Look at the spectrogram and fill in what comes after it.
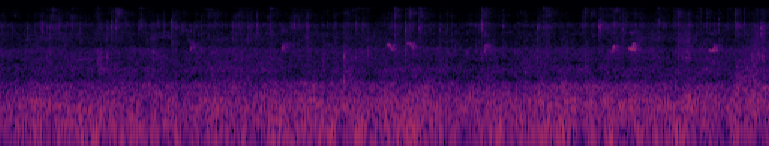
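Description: Small birds chirping, short high chirps scattered about once a second, over steady low background noise.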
